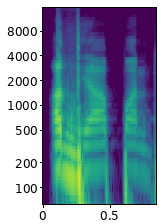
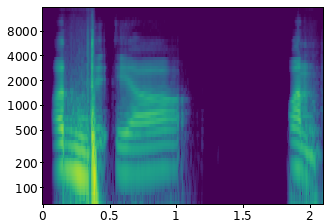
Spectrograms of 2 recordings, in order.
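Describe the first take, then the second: First: Said in the usual way. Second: Slow spelled-out word. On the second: Shown as a demonstration. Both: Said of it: "तो अध्यापन".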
